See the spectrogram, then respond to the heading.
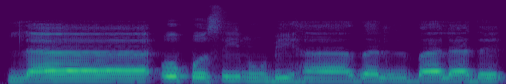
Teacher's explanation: اس کے بعد آگے والے کلمہ میں سبب مد بھی موجود ہے، حمزہ، تو اس کو ہم کہیں گے مد منفصل ہے. تو مد منفصل واجب کہتے ہیں اس کو. تو یہ 3 حرکات کے برابر لمبی کی جائے گی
